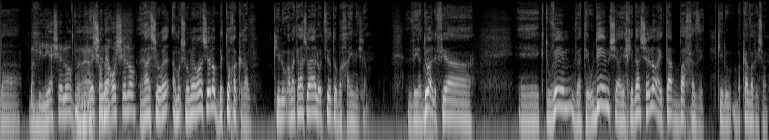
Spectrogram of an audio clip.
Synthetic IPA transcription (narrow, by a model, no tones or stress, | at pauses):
ba | bamiliaʃelovamiiaʃeloʁoʃeloajaʃeaʃomeʁo̞ʃelo̞be̞to̞χakʁav | kiiluamataʁaʃeloajaleot͡sio̞t̬o̞baχaimːiʃam | vejaduale̞fia | ektuvimveat̪eudimʃeaje̞χidaʃe̞lo̞ajtabaχazit̪kiilubakavaʁiʃo̞n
